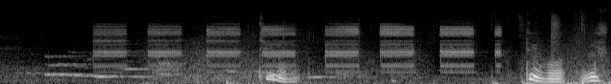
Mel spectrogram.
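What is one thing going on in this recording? A phone alarm beeps in quick repeated bursts.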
